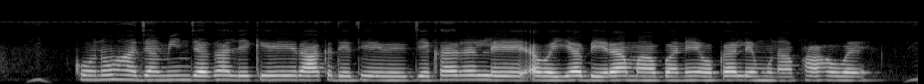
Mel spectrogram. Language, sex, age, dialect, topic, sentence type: Chhattisgarhi, female, 18-24, Eastern, banking, statement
